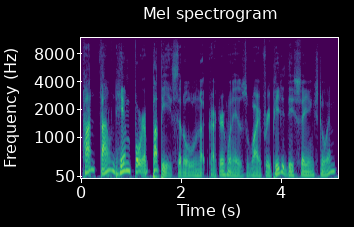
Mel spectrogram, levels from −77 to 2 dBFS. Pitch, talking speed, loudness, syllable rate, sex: 105 Hz, 185 wpm, -22 LUFS, 4.6 syllables/s, male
